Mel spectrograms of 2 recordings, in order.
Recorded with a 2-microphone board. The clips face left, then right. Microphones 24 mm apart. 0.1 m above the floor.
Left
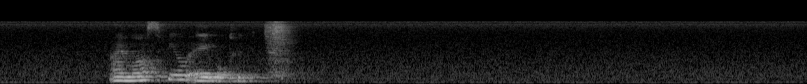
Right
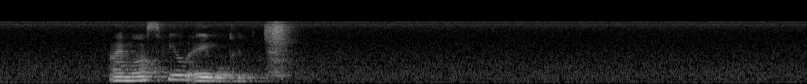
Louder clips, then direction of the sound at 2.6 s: Right 3 dB; 25° right (ahead or behind).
